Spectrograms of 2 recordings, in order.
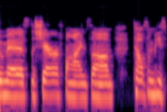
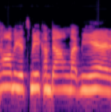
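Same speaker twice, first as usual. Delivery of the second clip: mock urgent call rising up, high and light; 6 semitones higher than usual. Retelling a movie scene, calling up to be let in: imitating someone yelling. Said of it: "And Lori's yelling".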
